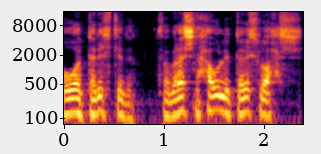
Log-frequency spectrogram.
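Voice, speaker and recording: A man with an Egyptian accent, a dark, mellow, medium-pitched voice, fairly even intonation and a fairly quick pace. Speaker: history teacher. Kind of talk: lecture. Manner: less loud than usual; casual, conversational.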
